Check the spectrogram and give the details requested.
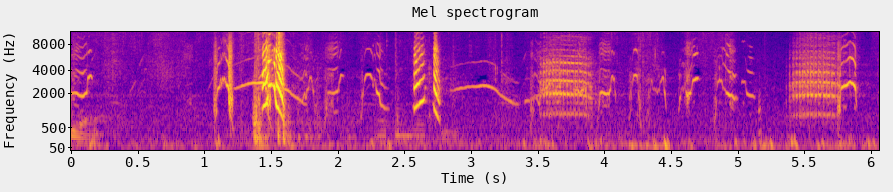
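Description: Parrots calling: a sharp screech about a second in, a few short chirps and whistles, then two harsh squawks, one in the middle and one near the end.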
